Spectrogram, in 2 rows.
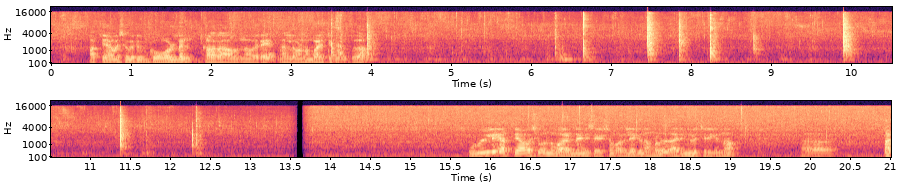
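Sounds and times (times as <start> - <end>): onions sizzling in oil: 0.0 - 21.0
metal spoon scraping a pan: 2.0 - 12.5.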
